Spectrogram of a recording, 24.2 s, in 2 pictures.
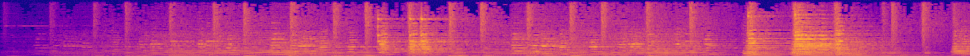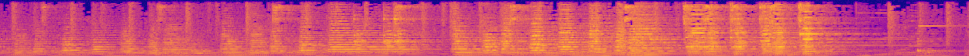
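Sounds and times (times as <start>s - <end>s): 
orchestra playing game music in concert: 0.4s - 24.2s.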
